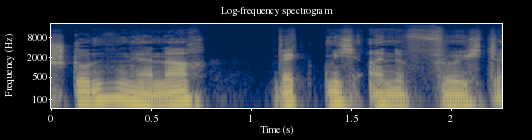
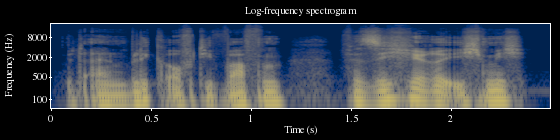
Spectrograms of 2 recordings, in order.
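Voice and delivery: ordinary delivery

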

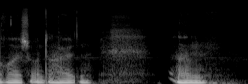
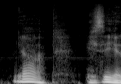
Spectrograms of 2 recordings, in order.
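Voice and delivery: louder opening on a narrated reply; mild call back; 3 semitones higher, 9 dB louder than usual. A narrator's reading. Dog answering the elk while running, mild call back. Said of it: "rief er".

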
